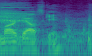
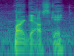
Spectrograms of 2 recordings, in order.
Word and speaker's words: Margowsky: with us David Mari this is really easy marowski marowski marowski okay don't read it just pronounce it you'll be fun um Dave is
